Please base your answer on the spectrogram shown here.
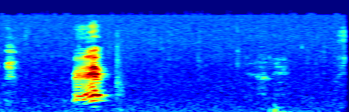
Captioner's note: groans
